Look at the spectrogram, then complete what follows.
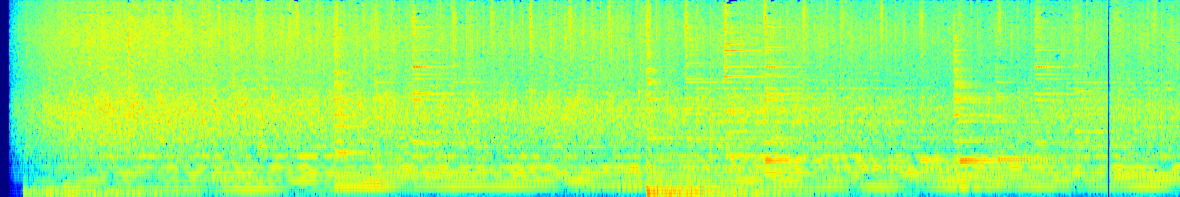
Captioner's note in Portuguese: Palmas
